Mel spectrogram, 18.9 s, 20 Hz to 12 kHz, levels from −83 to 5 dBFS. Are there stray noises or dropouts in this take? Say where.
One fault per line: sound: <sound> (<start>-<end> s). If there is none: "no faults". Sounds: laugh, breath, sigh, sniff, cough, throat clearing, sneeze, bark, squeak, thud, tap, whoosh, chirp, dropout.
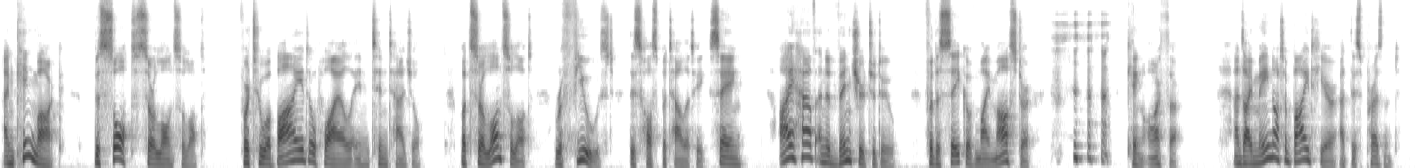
sound: laugh (14.0-14.8 s)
